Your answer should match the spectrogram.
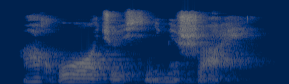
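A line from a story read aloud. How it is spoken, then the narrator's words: Grumbling reply. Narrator (Russian): проворчал тот в ответ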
